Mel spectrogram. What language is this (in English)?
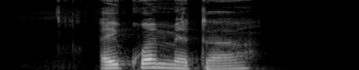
Masai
